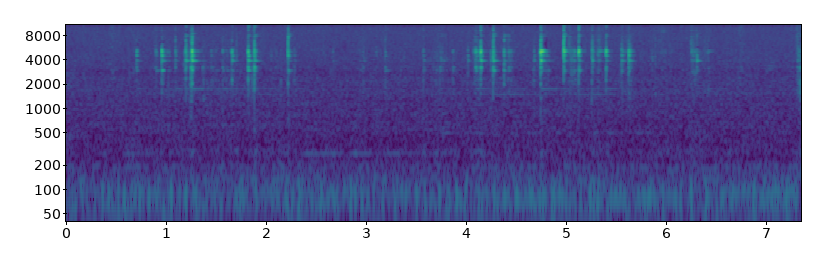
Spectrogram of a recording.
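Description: Faint metallic clicks and ticks as a metal threaded pipe fitting is screwed by hand into the freshly cut 1/4 BSP internal thread of an air compressor pressure switch outlet. The ticks come in small clusters, about a second in and again around four to five seconds in.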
